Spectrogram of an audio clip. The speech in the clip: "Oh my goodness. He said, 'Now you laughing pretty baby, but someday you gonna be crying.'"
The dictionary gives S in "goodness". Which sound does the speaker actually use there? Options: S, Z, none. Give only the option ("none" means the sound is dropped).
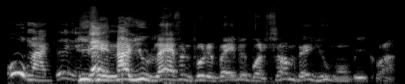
none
